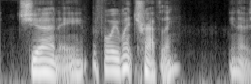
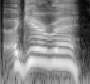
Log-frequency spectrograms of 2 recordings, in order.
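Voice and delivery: lightly put-on Italian-American mobster accent; a touch of mobster swagger, pitched up; hint of a Gotham mob boss accent; Falcone's accent; 10 semitones higher than usual. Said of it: "in his unbelievable accent".

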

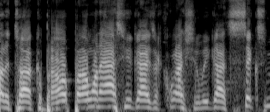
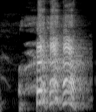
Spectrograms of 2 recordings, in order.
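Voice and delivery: laughs; 12 semitones higher, 8 dB louder than usual. Real, not acted. Pen flies away again.

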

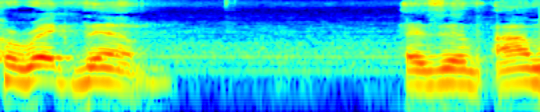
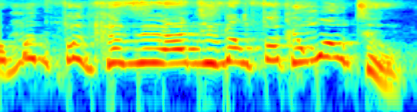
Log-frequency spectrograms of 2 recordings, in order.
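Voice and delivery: shrill, much higher outburst in a put-on voice; blunt knee-jerk reply; faster than usual. Grown person snapping at someone asking why not, knee-jerk outburst. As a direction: snap back without thinking. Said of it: "a lot of times people go".

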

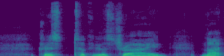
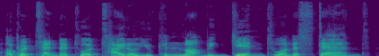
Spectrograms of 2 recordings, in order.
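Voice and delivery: higher-pitched scornful accusation; accusing cry; 6 semitones higher than usual. A narrator's reading. Mentor denouncing his student's claim, crying out. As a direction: denounce him with raised pitch, no shouting. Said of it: "Zack cried".

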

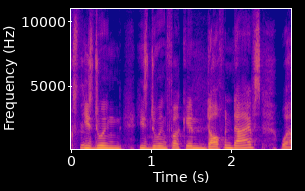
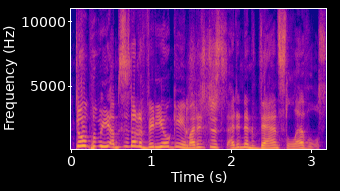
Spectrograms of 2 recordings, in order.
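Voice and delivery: much higher, loud exasperation; exasperated outburst; 9 semitones higher, 5 dB louder than usual. Acted. Fed-up caller ranting at tech support, high and loud. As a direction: blow up at the call.

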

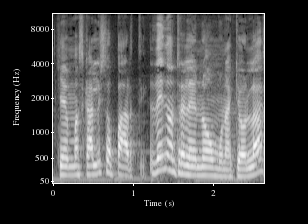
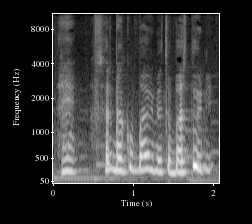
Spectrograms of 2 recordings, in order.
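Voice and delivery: high-pitched, softer complaint; Βουγάνης; 7 semitones higher, 4 dB quieter than usual. Retold or imitated. Friend complains about the officer's baton, high mock protest. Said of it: "Και ο Βουγάνης λέει".

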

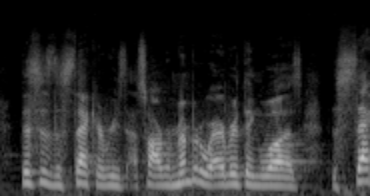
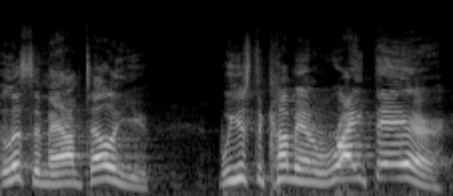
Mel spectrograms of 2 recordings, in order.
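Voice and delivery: louder, higher retelling of an argument; insistent; 5 semitones higher, 6 dB louder than usual. Retold or imitated. Preacher replays arguing with a doubting guide, loud insistence. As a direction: insist on it, raising your voice. Insists after being told he's wrong.

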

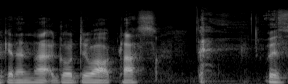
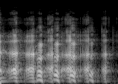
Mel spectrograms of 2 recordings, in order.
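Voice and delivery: louder, laughing through the line; laughing loudly; 6 semitones higher, 10 dB louder than usual. Real, not acted. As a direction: laugh it out, delighted. Imagined remark to the Queen.

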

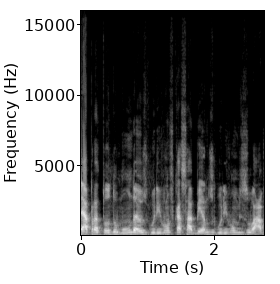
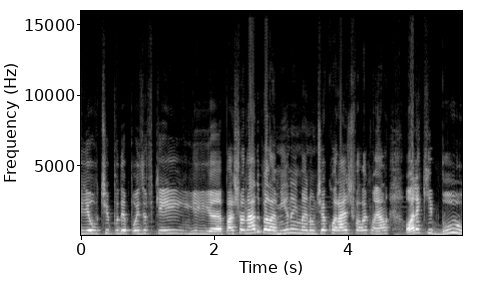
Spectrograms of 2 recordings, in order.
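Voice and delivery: normal talking voice

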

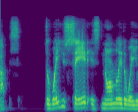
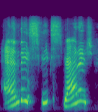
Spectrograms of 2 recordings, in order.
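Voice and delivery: much higher, slow disbelieving question; stunned, stretched-out repeat; incredulous; 14 semitones higher, much slower than usual. Real, not acted. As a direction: echo it back in utter amazement. Repeating her words in disbelief.

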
